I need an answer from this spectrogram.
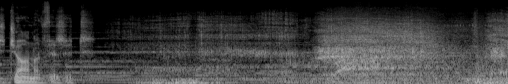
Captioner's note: growling and snarls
